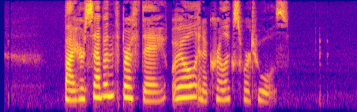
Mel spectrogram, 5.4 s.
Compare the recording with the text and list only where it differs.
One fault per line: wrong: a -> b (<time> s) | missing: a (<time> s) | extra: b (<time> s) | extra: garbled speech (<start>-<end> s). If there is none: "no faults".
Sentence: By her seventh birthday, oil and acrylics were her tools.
missing: her (3.8 s)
